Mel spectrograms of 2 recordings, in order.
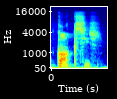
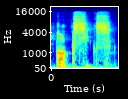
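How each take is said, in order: First: The word ends with a plain s sound. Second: The word ends with a ks sound.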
